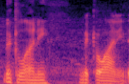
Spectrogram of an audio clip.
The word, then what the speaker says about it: Michelinie: Michelinie, there you go.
